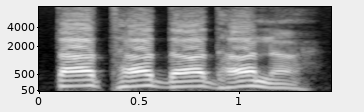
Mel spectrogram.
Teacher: जीभ का अग्रभाग हमारे ऊपर के दांतों से स्पर्श होता है, उसे दंतीय व्यंजन कहते हैं।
